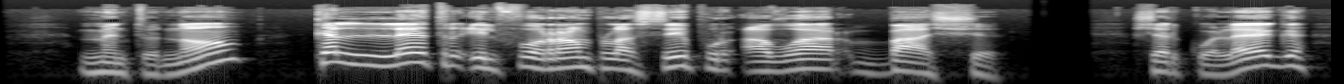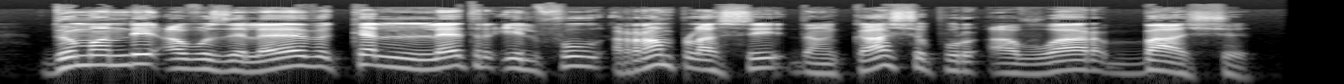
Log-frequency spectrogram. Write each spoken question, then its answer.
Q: Maintenant, quelle lettre il faut remplacer pour avoir bâche?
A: Monsieur, c'est la lettre C.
